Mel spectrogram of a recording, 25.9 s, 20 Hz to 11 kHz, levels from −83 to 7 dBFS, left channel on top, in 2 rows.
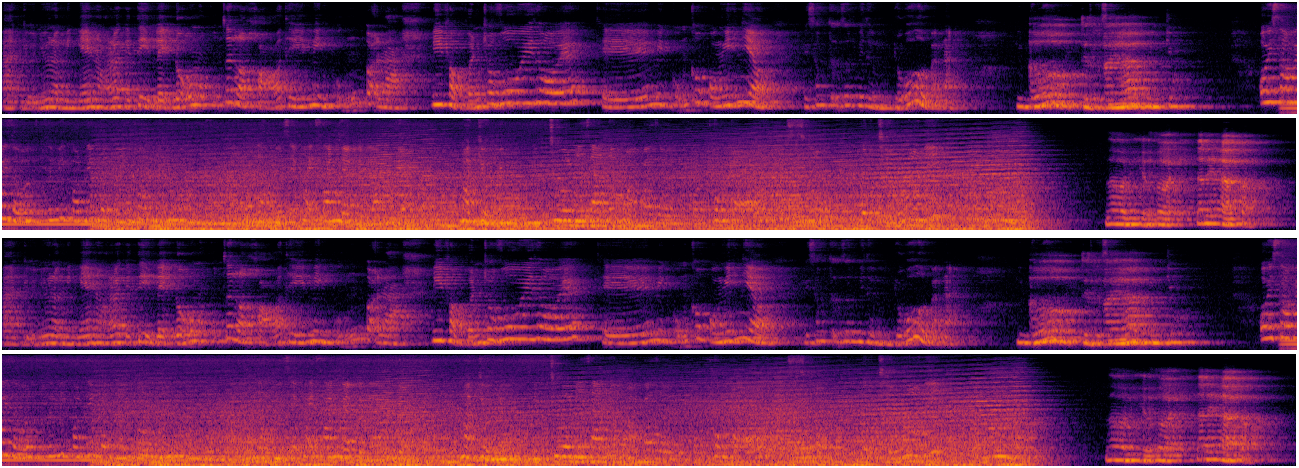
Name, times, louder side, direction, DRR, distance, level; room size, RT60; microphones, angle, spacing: voice 1, 0.0-7.7 8.0-9.5 10.1-10.6 10.9-11.8 12.6-20.6 20.9-22.4, left 1 dB, 65° left, -4 dB, 2.2 m, -23 dB
voice 2, 10.3-11.4 17.7-18.0 22.8-23.1 24.0-25.4, equal, 40° left, -5 dB, 1.4 m, -20 dB
sound 1, 12.8-18.5, right 1 dB, 15° right, 0.5 m, -26 dB
sound 2, 13.8-23.2, equal, 15° left, 2.2 m, -19 dB
11.0 x 10.5 x 2.6 m, 1.0 s
head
